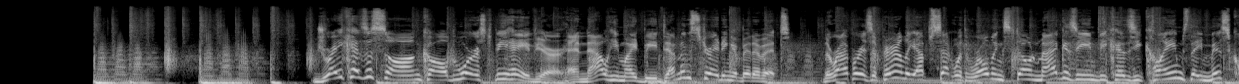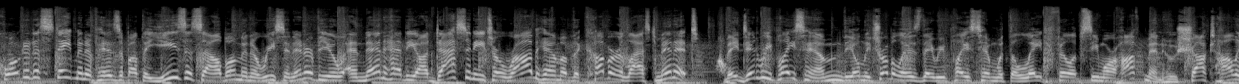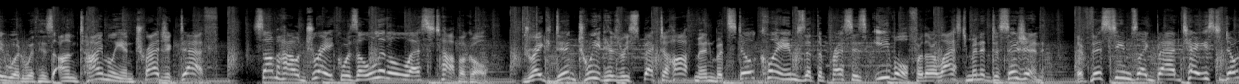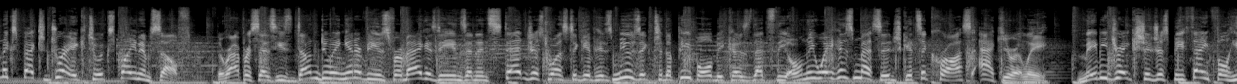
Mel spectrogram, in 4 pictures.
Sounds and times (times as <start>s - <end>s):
Music: 0.9s - 49.5s
Speech: 3.1s - 49.5s.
